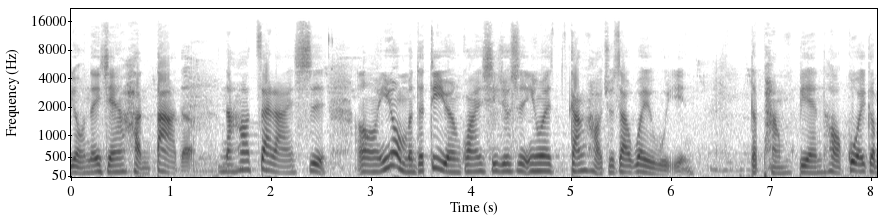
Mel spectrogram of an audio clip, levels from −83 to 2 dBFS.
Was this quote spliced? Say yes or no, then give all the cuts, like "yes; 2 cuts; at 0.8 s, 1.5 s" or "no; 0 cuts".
yes; 1 cut; at 1.5 s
